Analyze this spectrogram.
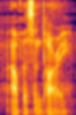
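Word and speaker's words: Alpha Centauri: be like Centaur and I would say Alpha centu like Alpha sari like Atari yeah so we're together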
